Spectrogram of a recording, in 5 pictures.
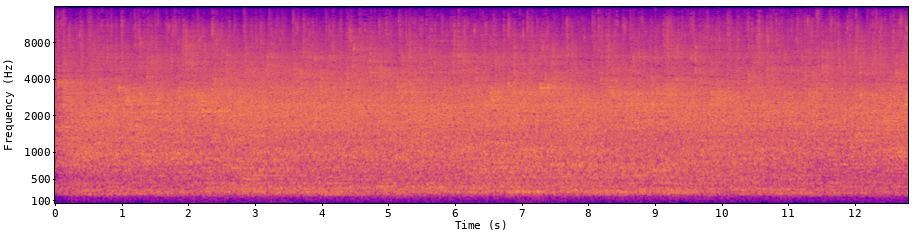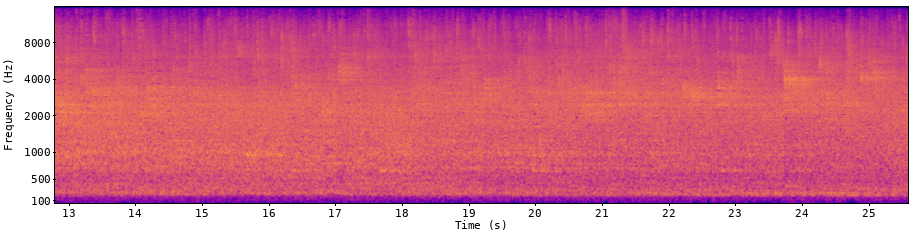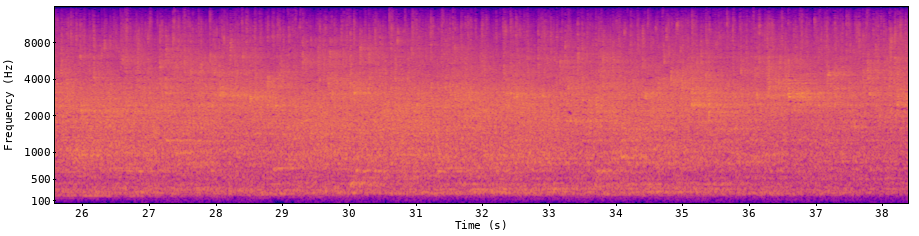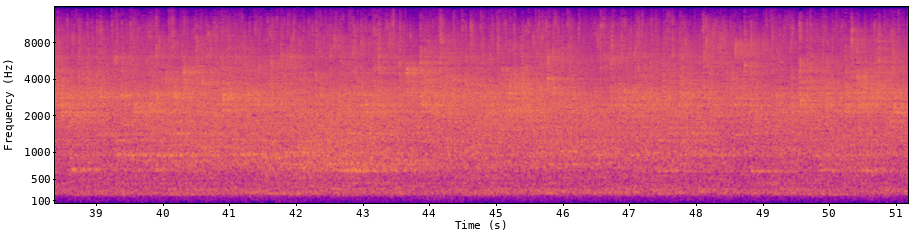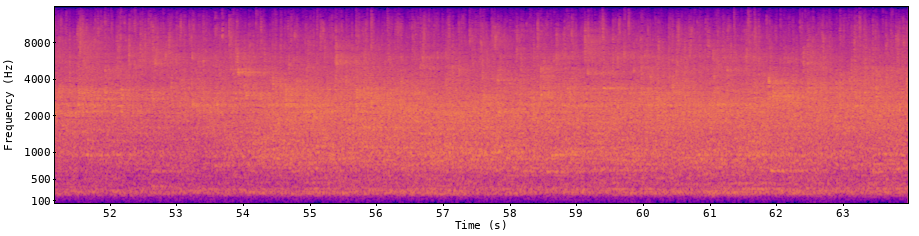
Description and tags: reverbed subway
